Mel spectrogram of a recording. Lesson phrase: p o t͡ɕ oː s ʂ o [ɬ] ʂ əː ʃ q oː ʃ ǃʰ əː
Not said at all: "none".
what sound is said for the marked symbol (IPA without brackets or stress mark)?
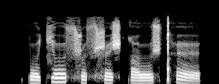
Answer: s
